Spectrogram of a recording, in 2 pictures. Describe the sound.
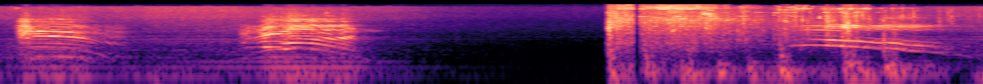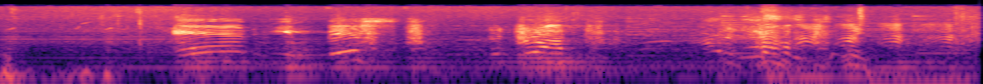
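A television dropped three stories lands with a sudden, loud smashing crash and shatter after a brief hush, with people talking before the impact and exclaiming afterward.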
